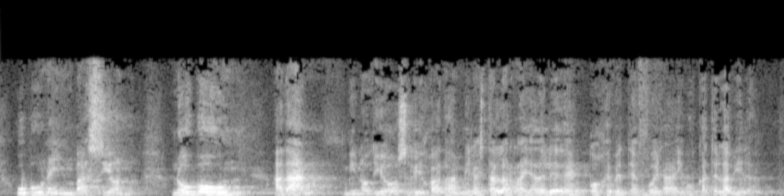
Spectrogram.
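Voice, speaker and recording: Lively intonation marks the fairly quick speech, which plays over noticeable background noise. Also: man, fairly high pitch for a man. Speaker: preacher. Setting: church. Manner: animated, conversational, humorous asides, asks the crowd questions and waits for answers.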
